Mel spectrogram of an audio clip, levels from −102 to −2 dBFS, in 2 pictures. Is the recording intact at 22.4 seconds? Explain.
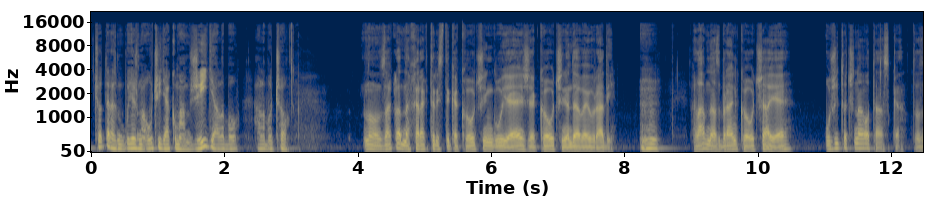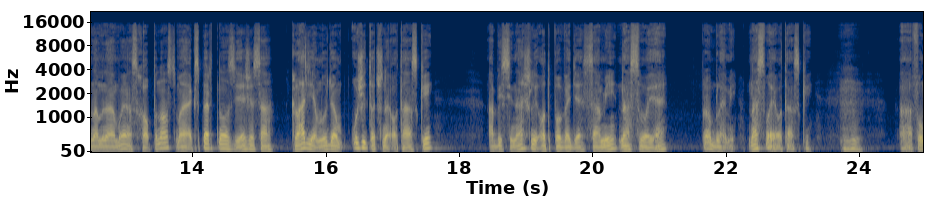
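Yes, the speech at 22.4 seconds plays through cleanly, with no audible fault at that moment.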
